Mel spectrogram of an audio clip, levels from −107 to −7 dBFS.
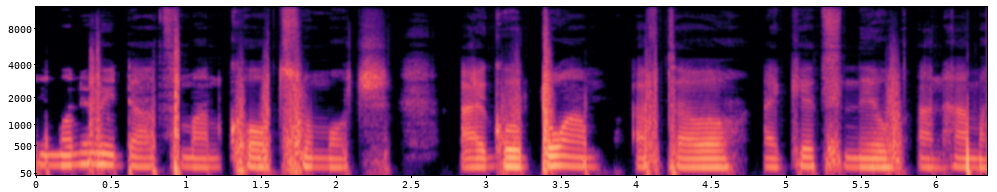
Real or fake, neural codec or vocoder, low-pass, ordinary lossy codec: real; none; none; none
